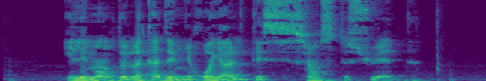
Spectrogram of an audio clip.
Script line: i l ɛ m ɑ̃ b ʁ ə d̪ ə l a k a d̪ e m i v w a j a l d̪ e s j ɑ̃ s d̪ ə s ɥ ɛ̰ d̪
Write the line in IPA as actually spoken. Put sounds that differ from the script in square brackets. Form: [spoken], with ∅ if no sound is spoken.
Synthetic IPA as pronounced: i l ɛ m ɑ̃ b ʁ ə d̪ ə l a k a d̪ e m i [ʁ] w a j a l d̪ e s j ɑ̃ s d̪ ə s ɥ ɛ̰ d̪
